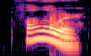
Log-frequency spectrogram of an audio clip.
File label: "Follower", English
